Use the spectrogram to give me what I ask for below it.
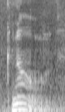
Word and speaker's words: gnome: He is called a gnome, or a gnome, spelled G-N-O-M-E. The G is normally silent. It's pronounced gnome. Notice the spelling, G-N-O-M-E, one syllable.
